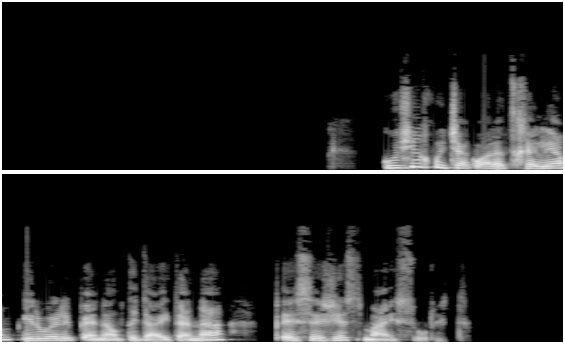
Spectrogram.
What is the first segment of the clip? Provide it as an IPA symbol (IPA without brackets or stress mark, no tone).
ɡ̥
